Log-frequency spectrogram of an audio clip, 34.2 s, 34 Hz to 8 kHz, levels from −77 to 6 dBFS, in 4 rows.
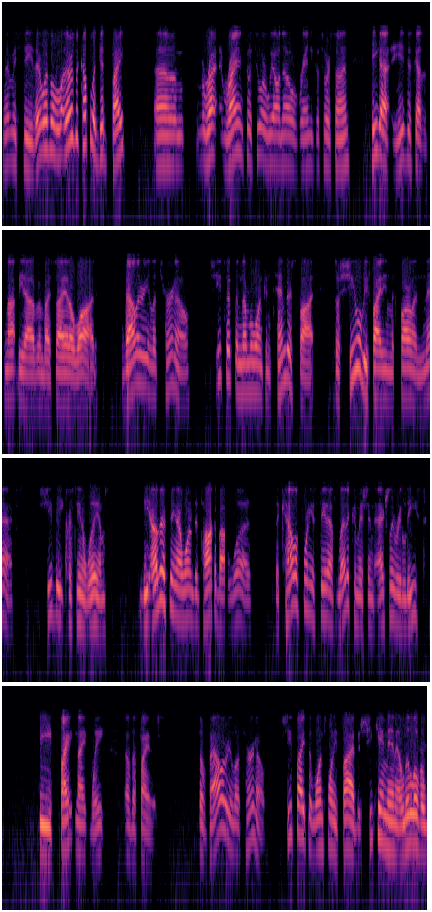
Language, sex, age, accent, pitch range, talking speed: English, male, 40-59, American, 135-185 Hz, 165 wpm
